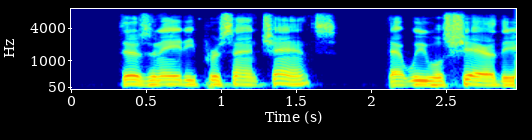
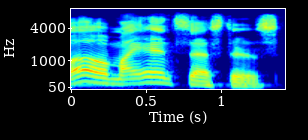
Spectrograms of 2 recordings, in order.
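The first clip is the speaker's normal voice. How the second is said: teasing mockery; 5 semitones higher, slower than usual. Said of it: "He was teasing me".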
